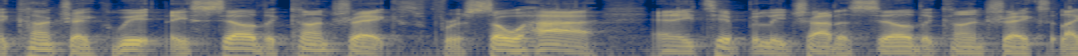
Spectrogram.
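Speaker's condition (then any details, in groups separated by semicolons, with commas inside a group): No condition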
